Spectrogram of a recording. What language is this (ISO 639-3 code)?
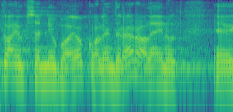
est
